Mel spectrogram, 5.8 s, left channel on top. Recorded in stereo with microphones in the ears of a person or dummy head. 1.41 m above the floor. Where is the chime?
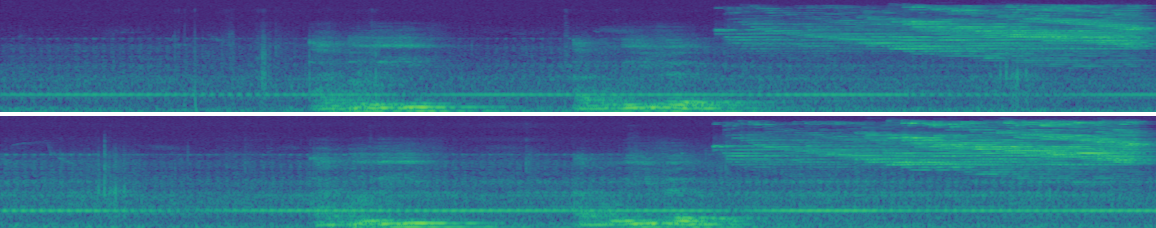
60° right (ahead or behind), 1.7 m.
